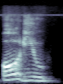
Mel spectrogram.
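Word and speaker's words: Hauriou: pronuncia muy sencillo, es Oriou, simplemente como si fuera O-R-I-U, y con acento en la U. Maurice Oriou, admitir, Elisa Martínez, decano también de la Facultad de Derecho de Toulouse.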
